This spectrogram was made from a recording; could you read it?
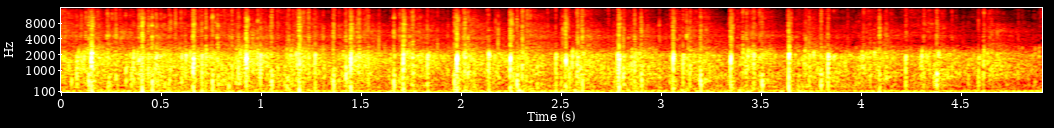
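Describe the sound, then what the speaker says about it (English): Audience applauding at the 2023 TELUS Junior Women's Curling Championship, a steady patter of many hands clapping in a rink, moderately loud and continuous, with no voices over it. "round of applause to all 4 teams who treated us to some great games this afternoon"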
